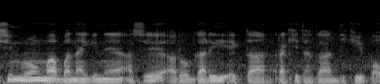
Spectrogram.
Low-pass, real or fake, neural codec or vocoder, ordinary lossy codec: 7.2 kHz; real; none; none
